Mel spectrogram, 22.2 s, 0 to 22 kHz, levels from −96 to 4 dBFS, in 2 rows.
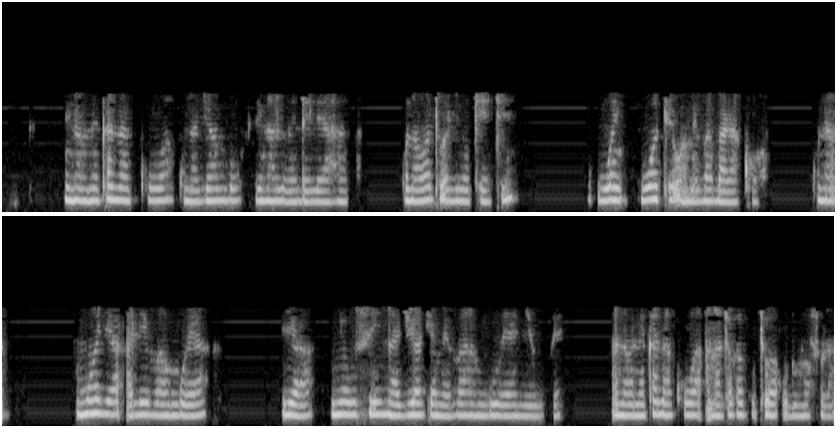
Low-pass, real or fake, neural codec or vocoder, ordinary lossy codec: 3.6 kHz; fake; vocoder, 22.05 kHz, 80 mel bands, HiFi-GAN; MP3, 24 kbps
